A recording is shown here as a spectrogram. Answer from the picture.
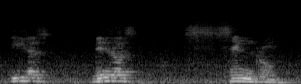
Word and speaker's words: Ehlers-Danlos syndrome: Pronunciation is Ehlers-Danlos syndrome.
